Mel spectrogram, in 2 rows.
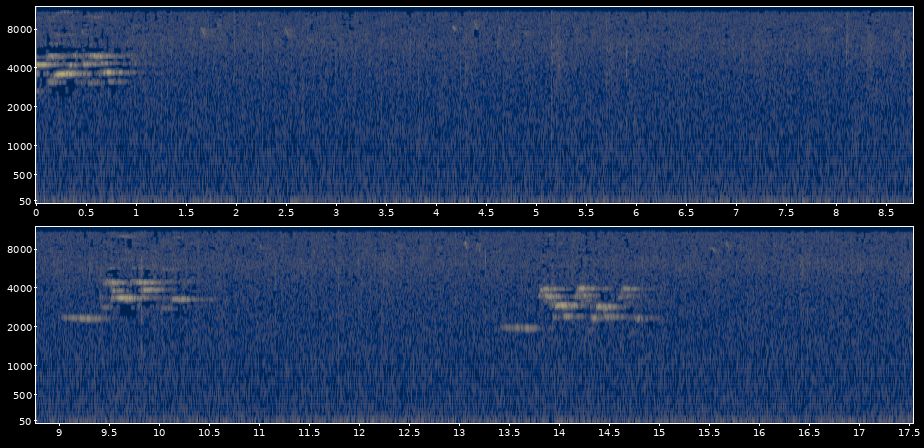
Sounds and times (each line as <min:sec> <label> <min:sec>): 0:00.0 bird song 0:01.8
0:00.0 light rain 0:17.5
0:00.0 wind 0:17.5
0:09.0 bird song 0:10.6
0:13.0 bird song 0:15.6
